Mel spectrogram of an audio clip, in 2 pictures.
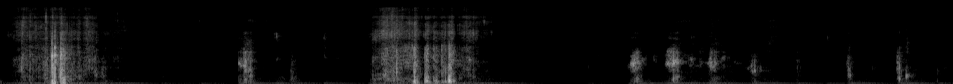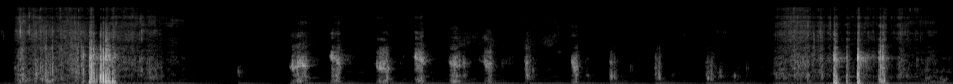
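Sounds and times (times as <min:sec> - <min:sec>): chewing crunchy ice: 0:02.4 - 0:05.2, 0:06.3 - 0:11.5, 0:12.4 - 0:19.0.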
